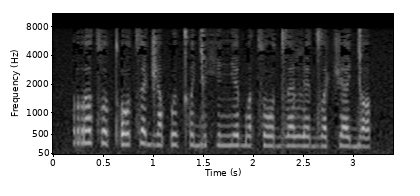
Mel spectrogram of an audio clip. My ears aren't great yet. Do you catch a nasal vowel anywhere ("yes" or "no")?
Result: no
